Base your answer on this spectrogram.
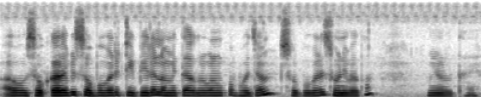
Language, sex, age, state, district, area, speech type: Odia, female, 45-60, Odisha, Sundergarh, urban, spontaneous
